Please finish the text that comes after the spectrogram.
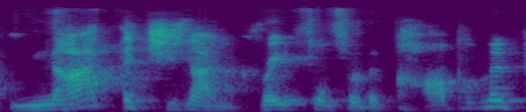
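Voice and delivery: ordinary delivery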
